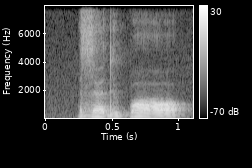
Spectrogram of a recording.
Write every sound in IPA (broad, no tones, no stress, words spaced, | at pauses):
zædʉbɑ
